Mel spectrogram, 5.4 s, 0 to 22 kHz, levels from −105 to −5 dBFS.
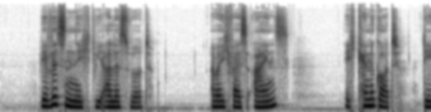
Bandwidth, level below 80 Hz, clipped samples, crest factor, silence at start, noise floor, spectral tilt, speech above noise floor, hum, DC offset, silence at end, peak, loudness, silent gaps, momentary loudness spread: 18 kHz; -52 dBFS; under 0.1%; 14 dB; 0.5 s; -54 dBFS; -5 dB/octave; 40 dB; none; under 0.1%; 0 s; 0 dBFS; -14 LUFS; none; 15 LU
